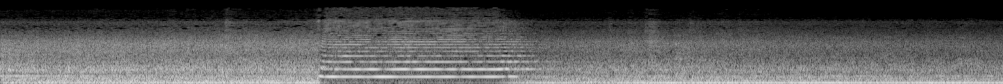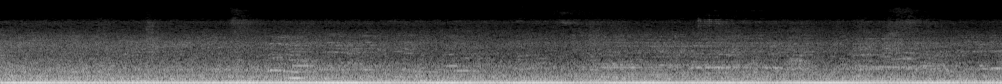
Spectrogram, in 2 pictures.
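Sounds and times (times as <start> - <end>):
rumble of passenger coaches rolling: 0.0 - 20.0
locomotive horn blast: 3.2 - 5.6, 12.8 - 13.4.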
